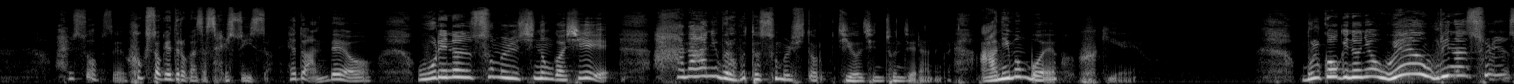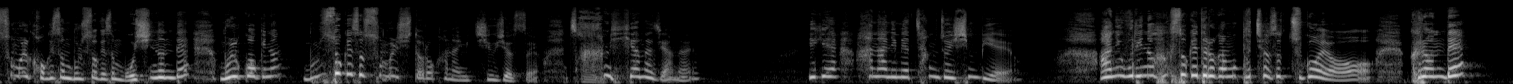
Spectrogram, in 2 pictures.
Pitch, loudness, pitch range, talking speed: 320 Hz, -23 LUFS, 255-370 Hz, 295 characters per minute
